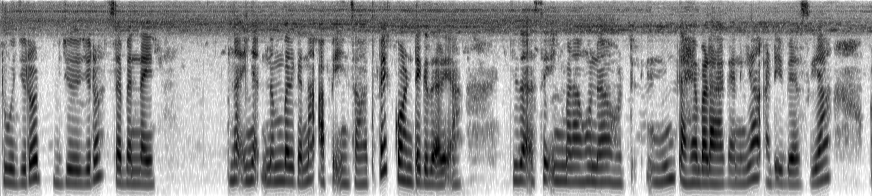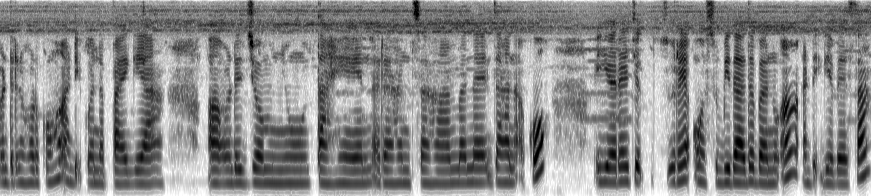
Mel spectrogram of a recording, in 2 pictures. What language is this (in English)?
Santali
